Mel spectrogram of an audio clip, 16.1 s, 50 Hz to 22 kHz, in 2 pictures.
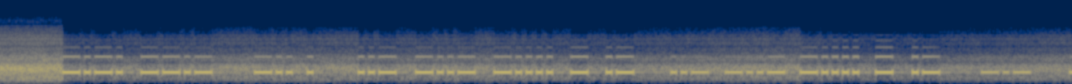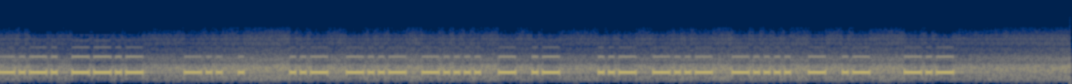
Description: Morse code, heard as a keyed tone, hand-sent with a paddle, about 31 wpm, 530 Hz, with radio static and a narrow filter. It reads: CQ DE UX6TA UX6TA K CQ DE UX6TA UX6TA K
